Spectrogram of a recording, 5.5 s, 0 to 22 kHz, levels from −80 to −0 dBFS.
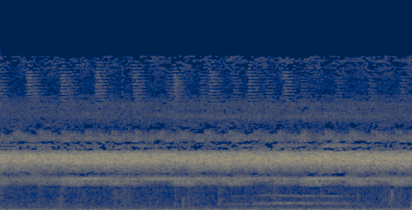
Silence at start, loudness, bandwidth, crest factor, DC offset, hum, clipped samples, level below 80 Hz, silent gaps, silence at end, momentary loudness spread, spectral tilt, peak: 0 s; -24 LUFS; 16.5 kHz; 14 dB; under 0.1%; none; under 0.1%; -54 dBFS; none; 0 s; 1 LU; 1.5 dB/octave; -14 dBFS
